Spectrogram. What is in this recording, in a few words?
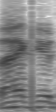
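"thank you", male voice; expletives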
